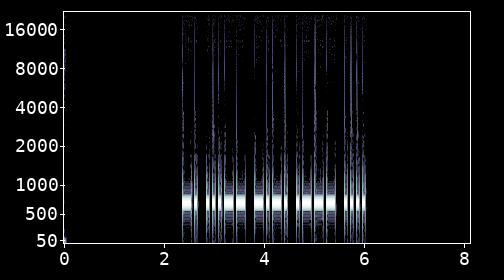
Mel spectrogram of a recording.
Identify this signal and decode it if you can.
Morse code, heard as a keyed tone, about 20 wpm, 700 Hz. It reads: N3CJH
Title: USA Call Signs - 5 Characters - Repeated 2x - 20wpm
